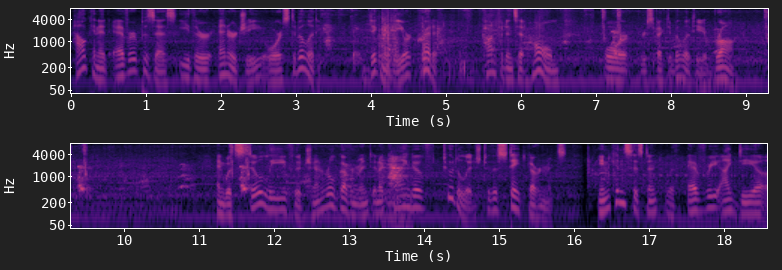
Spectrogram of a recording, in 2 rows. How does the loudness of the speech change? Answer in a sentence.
The loudness of the speech stays about the same.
